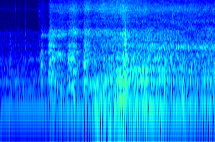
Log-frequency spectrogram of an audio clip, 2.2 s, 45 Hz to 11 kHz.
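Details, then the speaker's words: 2010 Toyota Corolla Altis that had low power, dropping revs and shaking with the A/C on, after removed parts were reinstalled and codes cleared with a JP700 scanner: a quick clean start, revs rise smoothly and hold; normal start and rev. "ตอนนี้เครื่องก็เร่งเร่งขึ้นปกตินะครับรอบไม่ตกครับเร่งติดติดติดตีนเราได้นะครับเครื่องเร่งติดตีนครับผม"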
